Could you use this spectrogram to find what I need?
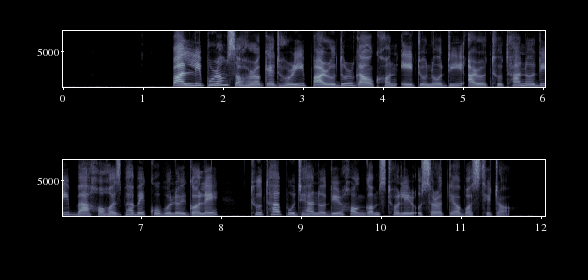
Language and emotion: Assamese, neutral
